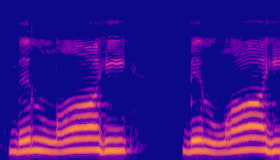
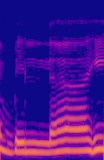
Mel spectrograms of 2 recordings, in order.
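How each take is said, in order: First: باللہ with a thick heavy ل; wrong heavy lam. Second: باللہ with a thin light ل; light lam. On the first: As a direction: show the mistake, fatten the ل. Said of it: "لام کو موٹا پڑھ دیتے ہیں". (باللہ میں لام کو موٹا پڑھنا) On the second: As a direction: model it, keep the ل thin. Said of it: "باریک پڑھیں گے". (باللہ میں لام باریک) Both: Shown as a demonstration.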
